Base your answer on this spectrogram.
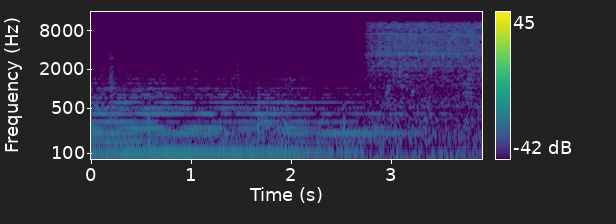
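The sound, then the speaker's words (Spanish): Running tap water splashes into a sink as someone washes their face. Quieter trickling and handling sounds come first, then a steady, louder rush of water takes over for the last second or so. “Ya en pijama se lava la cara.”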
